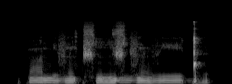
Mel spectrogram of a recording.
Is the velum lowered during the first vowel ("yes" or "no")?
yes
